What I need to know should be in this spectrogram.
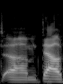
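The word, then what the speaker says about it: Tao: So I found this article by someone named Dow Dow Holmes. I hope I'm pronouncing that right. It's T-A-O, as in the Dow, twice.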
